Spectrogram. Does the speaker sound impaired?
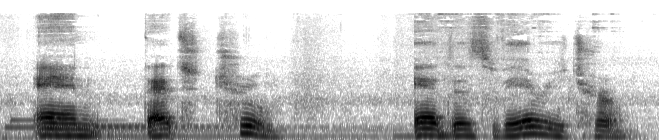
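Yes: stroke with stutter; cannot move, hands not working, constant pain, physical therapy, not sleeping, caregiver Miss Priest gives medicines, meals; stutter now, linked by speaker to not sleeping.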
